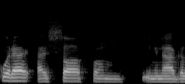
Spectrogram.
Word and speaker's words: Imanaga: Not only is it Amanaga? I mean, is that how we say his name? Yes, it's Imanaga.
